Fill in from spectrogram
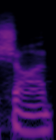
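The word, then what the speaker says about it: Shawon: It's Sean, but it's S-H-A-W-O-N. And to be fair, David, I think that Harry Carey always had an extra long Sean in there, that which I always had read, it always read to me as being almost a second syllable, if not a full second syllable. But in the interest of accuracy, we should make clear that it is actually Sean.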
